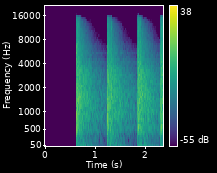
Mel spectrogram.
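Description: Three sharp clanging impact hits about 0.6 s apart, each ringing and fading away, starting about half a second in: the opening beats of an edited intro sting.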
